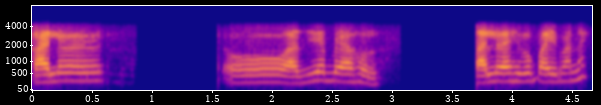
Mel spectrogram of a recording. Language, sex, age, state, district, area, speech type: Assamese, female, 45-60, Assam, Lakhimpur, rural, conversation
